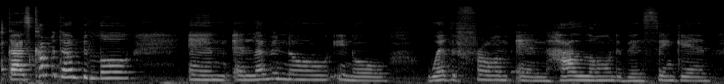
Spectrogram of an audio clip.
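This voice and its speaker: A woman's voice: medium pitch, a little slow, a little hiss or hum. A middle-aged woman hosting a music reaction video, chatting enthusiastically to viewers from a small room. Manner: enthusiastic, repeats words, addresses viewers as guys. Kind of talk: casual reaction commentary. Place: indoors, small room, seated in gaming chair.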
